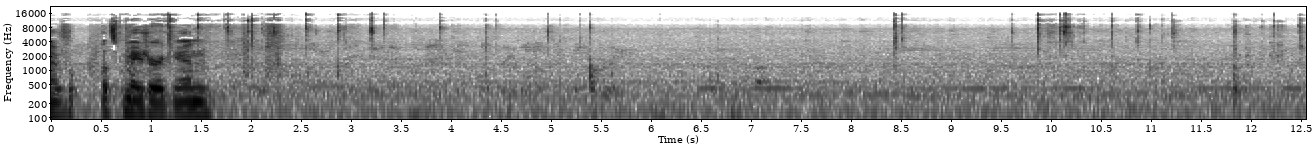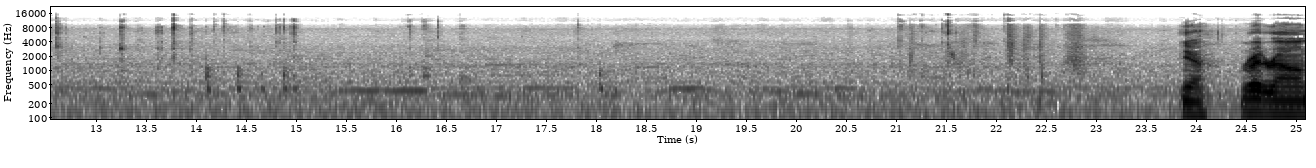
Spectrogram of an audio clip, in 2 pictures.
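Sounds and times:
faint low hum: 0.0 - 25.0
light metallic clicks and scrapes: 0.6 - 5.6, 9.8 - 15.1.

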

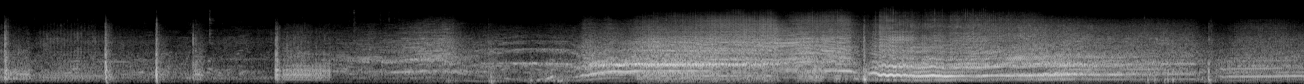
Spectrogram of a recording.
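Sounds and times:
car engine revving: 2.6 - 13.0.

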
